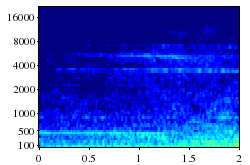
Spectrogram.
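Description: Faint low background noise with faint steady hum tones, growing slightly louder toward the end.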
